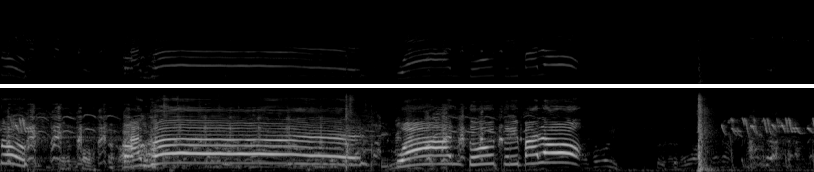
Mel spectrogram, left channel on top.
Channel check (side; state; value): left; quieter; 33.9 dB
